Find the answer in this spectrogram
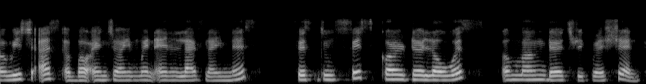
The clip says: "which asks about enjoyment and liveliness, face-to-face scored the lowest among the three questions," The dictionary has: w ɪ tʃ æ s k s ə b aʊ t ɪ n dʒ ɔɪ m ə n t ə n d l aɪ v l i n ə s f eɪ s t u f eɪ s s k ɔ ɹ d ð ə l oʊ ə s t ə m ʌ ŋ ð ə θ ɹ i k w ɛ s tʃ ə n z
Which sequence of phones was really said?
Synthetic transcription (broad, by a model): w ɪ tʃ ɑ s s ə b aʊ t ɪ n dʒ ɔɪ m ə n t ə n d l aɪ f l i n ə s f eɪ s t u f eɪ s s k ɔ ɹ d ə l oʊ ə s t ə m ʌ ŋ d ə t ɹ i k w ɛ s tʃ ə n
